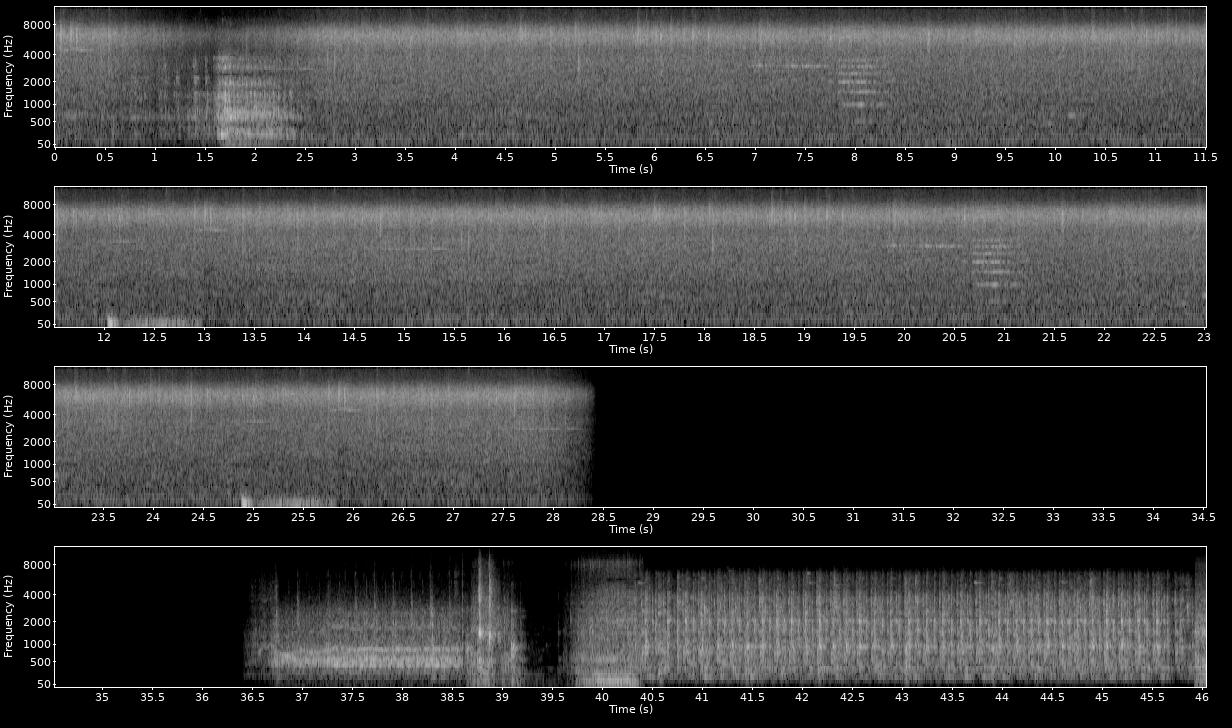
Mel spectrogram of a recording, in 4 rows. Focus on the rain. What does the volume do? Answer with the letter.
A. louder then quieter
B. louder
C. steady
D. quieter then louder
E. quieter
C.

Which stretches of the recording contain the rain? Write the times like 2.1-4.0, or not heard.
0.0-28.4.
